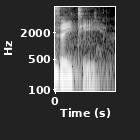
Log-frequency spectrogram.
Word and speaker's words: Sethi: How do you say his last name? Sethi.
